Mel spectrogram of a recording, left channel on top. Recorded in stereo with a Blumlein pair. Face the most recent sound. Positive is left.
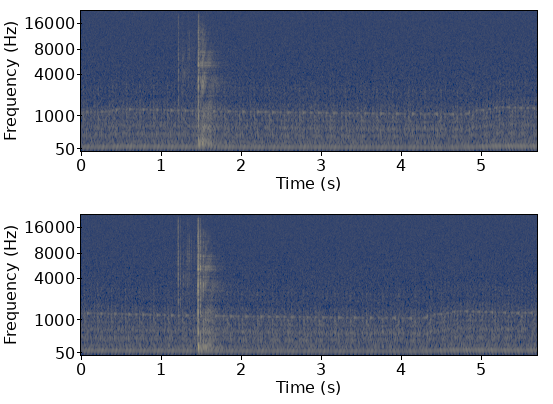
turn(degrees=-55)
